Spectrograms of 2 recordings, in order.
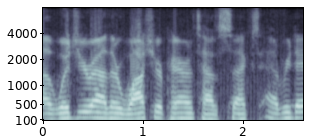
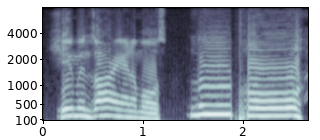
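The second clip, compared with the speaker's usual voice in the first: announcer voice; 8 semitones higher, 5 dB louder than usual. Acted. Reading a would-you-rather answer card.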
